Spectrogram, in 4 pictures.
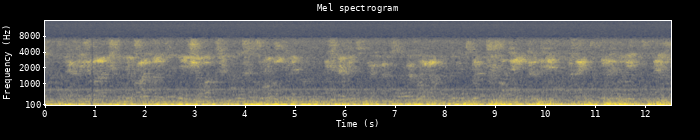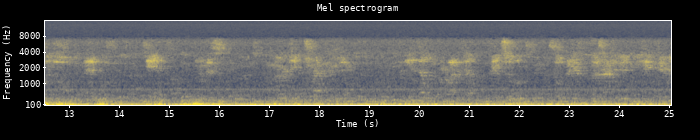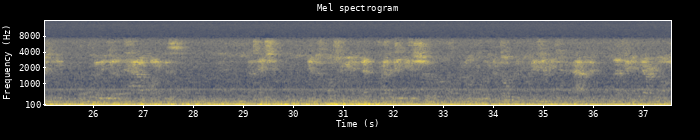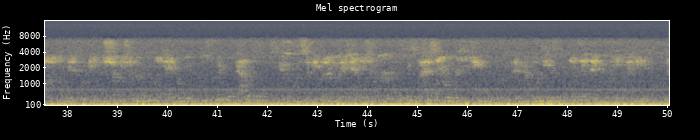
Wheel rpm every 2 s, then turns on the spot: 0, 0, 0, 0, 0, 0, 0, 0, 0, 0, 0, 0, 0, 0, 0, 0, 0, 0, 0, 0, 0, 0, 0, 0, 0.
none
